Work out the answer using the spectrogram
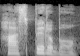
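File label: "hospitable", American English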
